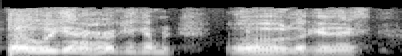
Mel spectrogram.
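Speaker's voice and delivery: put-on high, gushing, excited TV news anchor voice. Imitating a local news anchor talking about a hurricane: imitating an excited newscaster. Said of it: "he's getting, like, all excited and stuff".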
